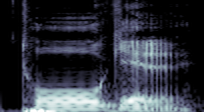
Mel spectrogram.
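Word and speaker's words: 독일: Next up is Germany and this is toil. Toil. Now the Chinese origin of these syllables don't relate to the country Germany as to means alone and ill means to escape.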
